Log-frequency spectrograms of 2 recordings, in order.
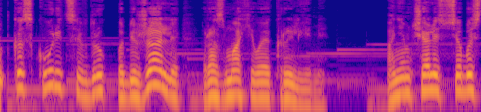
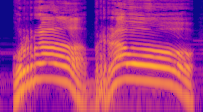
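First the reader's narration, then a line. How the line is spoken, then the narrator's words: Shouting in unison. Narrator (Russian): кричали в один голос Лео и Паскаль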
